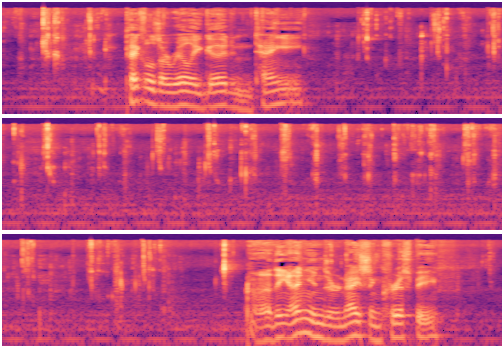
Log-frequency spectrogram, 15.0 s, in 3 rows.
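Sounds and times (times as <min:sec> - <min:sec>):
person chewing crunchy food: 0:00.0 - 0:01.2, 0:02.8 - 0:12.6, 0:14.4 - 0:15.0.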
